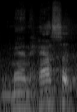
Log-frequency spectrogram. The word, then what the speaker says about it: Manhasset: from Hofstra North Shore School of Medicine in Manhasset New York did I pronounce that right doctor that's correct all right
